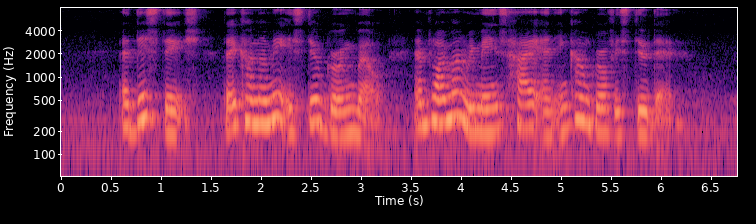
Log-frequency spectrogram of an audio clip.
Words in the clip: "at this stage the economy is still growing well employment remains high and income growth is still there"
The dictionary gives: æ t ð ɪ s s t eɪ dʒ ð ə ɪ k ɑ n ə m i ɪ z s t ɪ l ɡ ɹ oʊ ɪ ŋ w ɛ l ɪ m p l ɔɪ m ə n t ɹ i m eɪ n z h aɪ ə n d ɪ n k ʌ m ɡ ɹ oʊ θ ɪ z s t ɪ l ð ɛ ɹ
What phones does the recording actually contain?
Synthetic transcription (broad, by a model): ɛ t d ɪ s s t eɪ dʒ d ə ɪ k ɑ n ə m i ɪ s t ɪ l ɡ ɹ oʊ ɪ ŋ w ɛ l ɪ m p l ɔɪ m ə n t ɹ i m eɪ n s h aɪ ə n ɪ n k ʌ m ɡ ɹ oʊ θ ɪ s t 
